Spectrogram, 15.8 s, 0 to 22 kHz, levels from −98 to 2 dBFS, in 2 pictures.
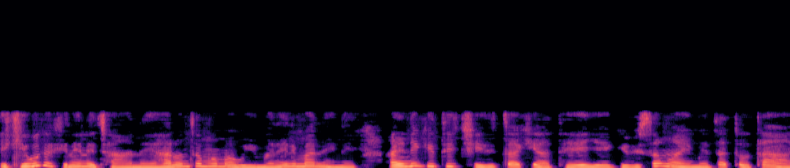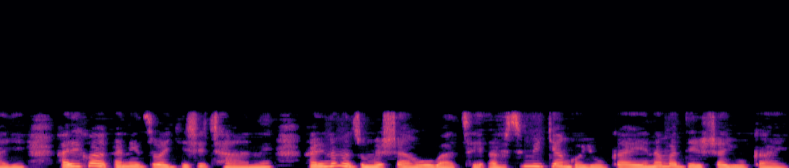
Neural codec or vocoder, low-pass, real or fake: none; 7.2 kHz; real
